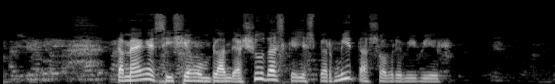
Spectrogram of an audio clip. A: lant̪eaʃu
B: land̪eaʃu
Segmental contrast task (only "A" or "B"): B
